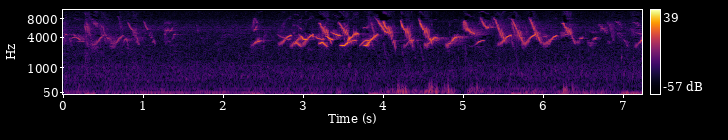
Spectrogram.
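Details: Double-collared seedeater song for stimulating a bird after moulting: softer twitter at first, then from about two and a half seconds a loud, rapid cascade of slurred whistles and chirps.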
